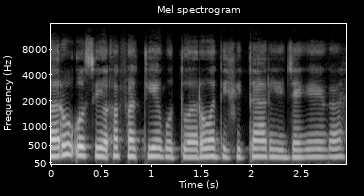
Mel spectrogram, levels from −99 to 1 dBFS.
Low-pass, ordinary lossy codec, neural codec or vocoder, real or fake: 14.4 kHz; MP3, 96 kbps; codec, 32 kHz, 1.9 kbps, SNAC; fake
